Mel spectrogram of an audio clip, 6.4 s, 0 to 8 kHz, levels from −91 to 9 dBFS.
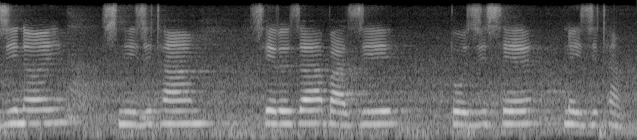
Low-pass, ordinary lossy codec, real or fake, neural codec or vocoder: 7.2 kHz; none; real; none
